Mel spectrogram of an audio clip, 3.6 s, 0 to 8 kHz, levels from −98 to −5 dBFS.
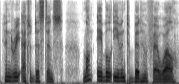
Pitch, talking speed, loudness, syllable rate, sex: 115 Hz, 165 wpm, -18 LUFS, 6.1 syllables/s, male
